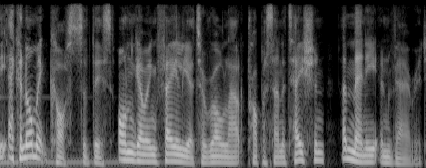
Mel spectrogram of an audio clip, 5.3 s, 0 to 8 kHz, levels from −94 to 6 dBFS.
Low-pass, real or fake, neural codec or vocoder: 7.2 kHz; real; none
